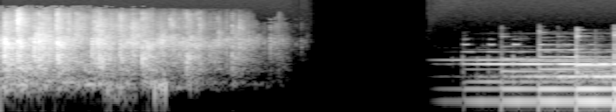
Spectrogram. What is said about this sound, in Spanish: Póngase de pie. Y déle un fuerte aplauso a Jesús. Déselo fuerte.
